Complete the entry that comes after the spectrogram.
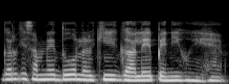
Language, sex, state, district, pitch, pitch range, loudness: Hindi, female, Arunachal Pradesh, Papum Pare, 205 Hz, 185-225 Hz, -14 LUFS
